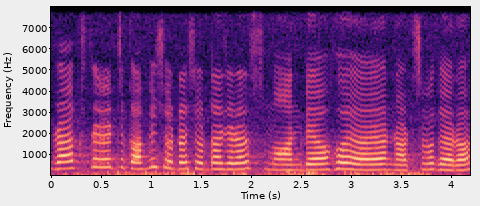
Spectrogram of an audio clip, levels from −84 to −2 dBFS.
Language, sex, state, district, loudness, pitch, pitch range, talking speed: Punjabi, female, Punjab, Kapurthala, -13 LUFS, 290 Hz, 265-315 Hz, 185 wpm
